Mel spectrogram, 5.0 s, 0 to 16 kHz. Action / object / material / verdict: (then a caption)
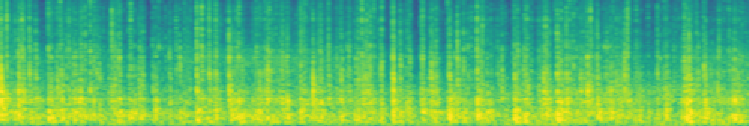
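tap / plastic car front grille / plastic / none. Fingertips and nails of both hands tap and scratch rapidly across the black honeycomb plastic grille on the front of a car, a rigid hollow panel. The result is a dense, continuous stream of quick hollow plastic clicks and raspy scrapes, with a mid-range tone near 720 Hz over a steady rumbling undertone.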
